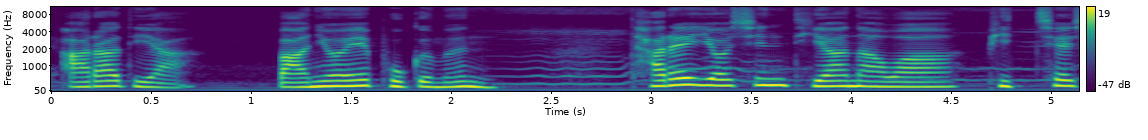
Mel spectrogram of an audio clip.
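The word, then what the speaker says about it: Diana: 영어권 통용 발음인 다이아나 루시퍼 아라디아를 라틴, 이탈리아어 원어에 가까운 발음인 디아나 루치페로 아라디아로 명명합니다.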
